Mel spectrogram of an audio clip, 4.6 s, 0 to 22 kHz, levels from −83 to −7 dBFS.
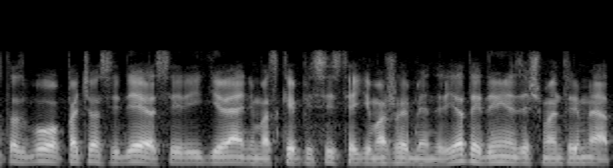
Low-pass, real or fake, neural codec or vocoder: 7.2 kHz; real; none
